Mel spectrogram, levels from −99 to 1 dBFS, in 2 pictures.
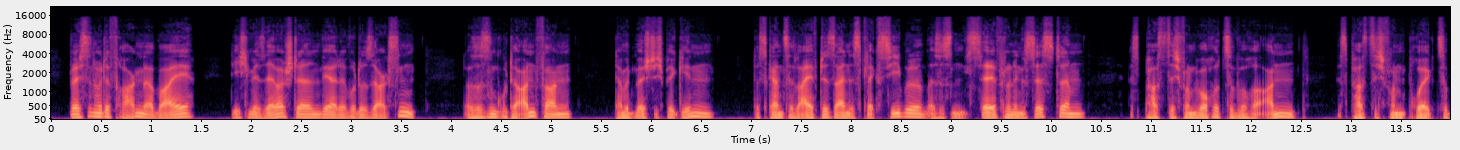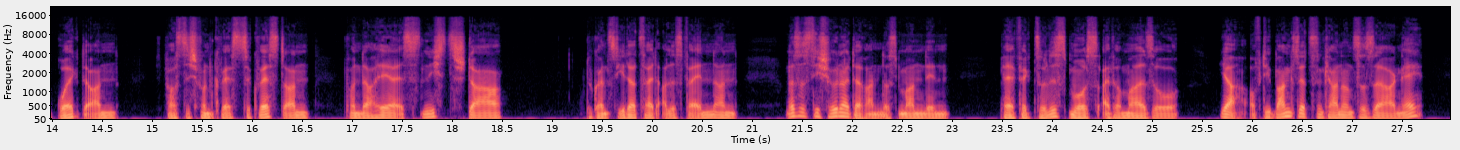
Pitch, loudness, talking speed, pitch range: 85 Hz, -23 LUFS, 195 wpm, 75-100 Hz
